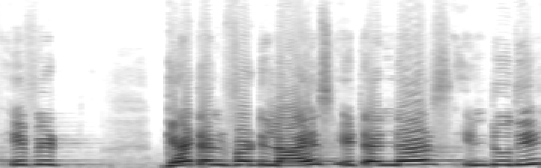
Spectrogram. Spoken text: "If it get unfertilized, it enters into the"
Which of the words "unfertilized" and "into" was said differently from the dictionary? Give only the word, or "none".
unfertilized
